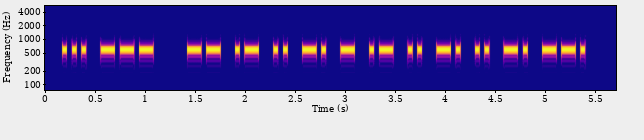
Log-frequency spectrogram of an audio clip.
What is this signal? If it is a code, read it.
Morse code, heard as a keyed tone, about 25 wpm, 600 Hz. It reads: SO MAINTAINING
